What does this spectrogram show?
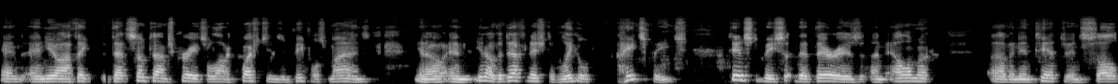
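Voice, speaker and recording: Speaking fairly quickly in a Texas accent, a man with a medium-pitched voice sounds dry and close, with no echo. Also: ordinary pitch variation. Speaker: judge and author. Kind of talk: radio interview.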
